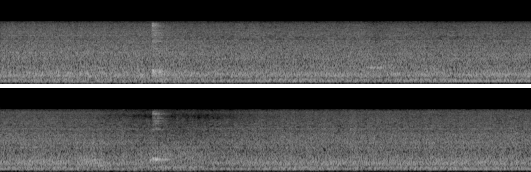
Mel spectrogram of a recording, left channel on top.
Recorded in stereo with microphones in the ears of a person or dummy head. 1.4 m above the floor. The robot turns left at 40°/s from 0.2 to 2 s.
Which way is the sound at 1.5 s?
80° left.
